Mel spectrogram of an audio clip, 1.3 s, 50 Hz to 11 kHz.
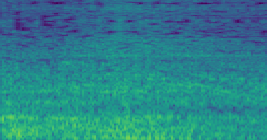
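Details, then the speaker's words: Honda Vario 150 scooter with rough running, said to hiss like a cobra and lose its oil within two weeks: the revving roar stays harsh. Teardown found both left and right crankshaft bearings failed. "Vario ini keluhannya mesinnya kasar coba Saya nyalakan Hai karya ini katanya berdesis teman-teman seperti ular kobra"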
